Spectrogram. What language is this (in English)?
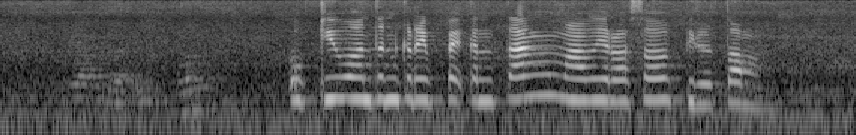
Javanese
